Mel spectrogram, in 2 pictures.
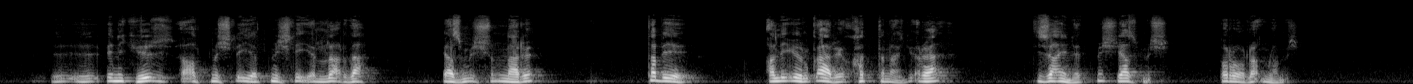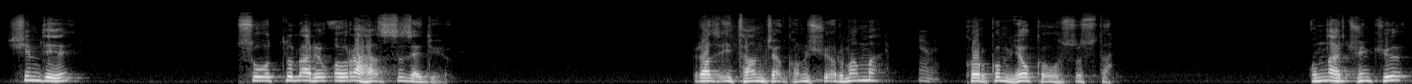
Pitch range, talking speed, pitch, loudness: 135-160 Hz, 60 wpm, 145 Hz, -16 LUFS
